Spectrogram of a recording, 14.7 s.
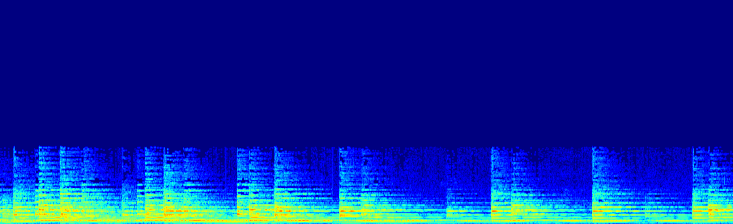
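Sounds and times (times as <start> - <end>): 
bells: 0.0 - 14.6.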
